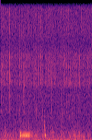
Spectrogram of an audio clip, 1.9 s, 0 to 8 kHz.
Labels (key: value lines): label: biophony, growl
recorder: SoundTrap 600 or HydroMoth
